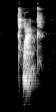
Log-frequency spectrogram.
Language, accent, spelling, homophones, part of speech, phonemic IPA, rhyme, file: English, Southern England, claque, clack, noun, /ˈklæk/, -æk, LL-Q1860 (eng)-claque.wav
- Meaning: 1. A group of people hired to attend a performance and to either applaud or boo 2. A group of fawning admirers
